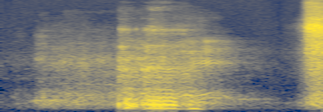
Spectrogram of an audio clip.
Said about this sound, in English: I got to settle down because I'm breathing hard.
